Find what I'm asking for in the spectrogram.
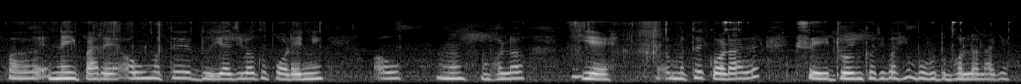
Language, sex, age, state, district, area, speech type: Odia, female, 45-60, Odisha, Sundergarh, rural, spontaneous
